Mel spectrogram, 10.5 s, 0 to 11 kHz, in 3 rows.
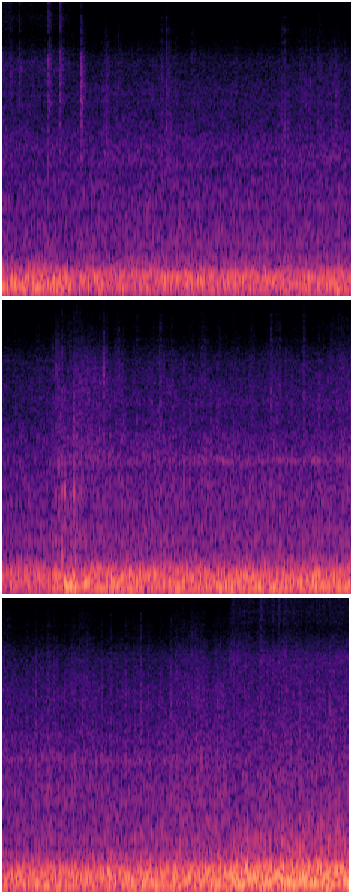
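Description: Cabin noise of a Boeing 737-800 with CFM56-7B engines landing, heard from a seat over the wing: a steady low roar of engines and airflow. About four seconds in there is a sudden bump and jump in loudness as the wheels touch down, and the roar swells louder again near the end.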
